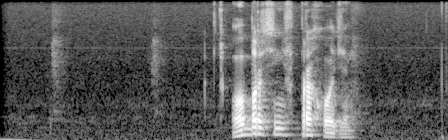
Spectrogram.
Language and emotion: Russian, neutral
